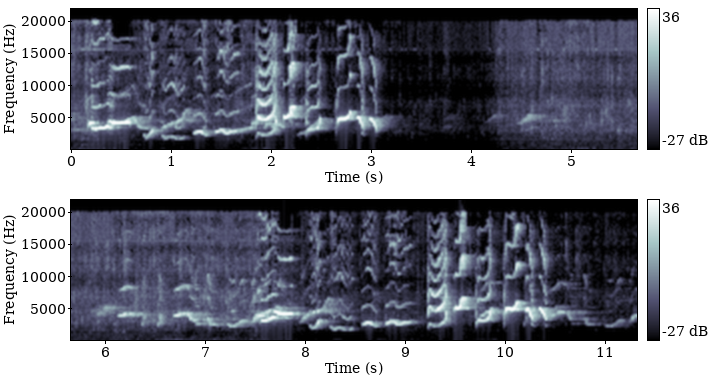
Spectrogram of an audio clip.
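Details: Oriental magpie-robin song played to coax a quiet bird to sing: rich, rapid whistled phrases with swooping and warbled notes, a brief pause midway, then more vigorous bursts, over faint low background noise.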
